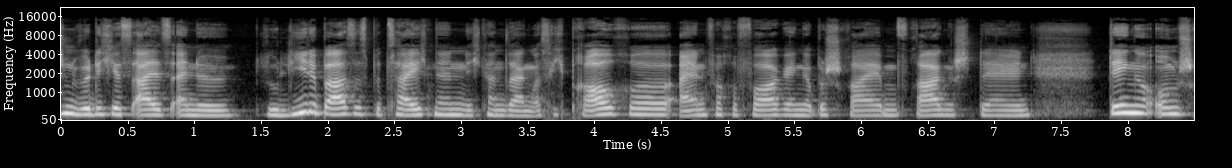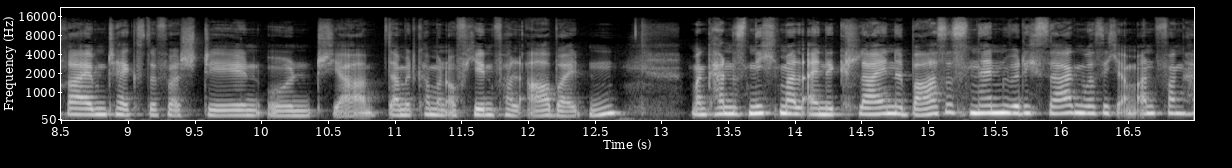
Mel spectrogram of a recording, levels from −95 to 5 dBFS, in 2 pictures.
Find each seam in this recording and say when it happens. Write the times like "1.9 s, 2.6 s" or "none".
13.1 s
